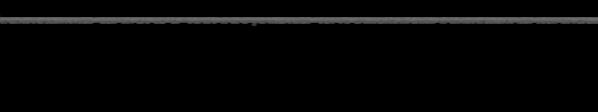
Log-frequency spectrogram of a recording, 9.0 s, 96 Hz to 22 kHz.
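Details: Steady insect buzz of a Ruspolia katydid, a thin, very high continuous hiss sustained without interruption, from the National Institute of Biological Resources, 2020; nothing else audible.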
